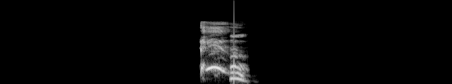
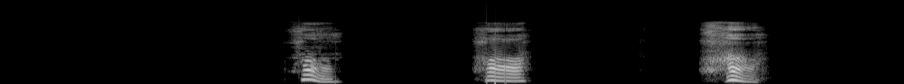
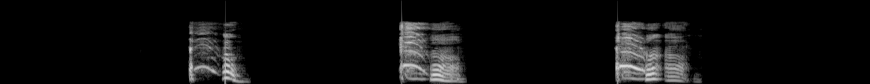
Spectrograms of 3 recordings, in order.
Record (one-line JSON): {"cough_length": "4.5 s", "cough_amplitude": 31101, "cough_signal_mean_std_ratio": 0.25, "exhalation_length": "9.0 s", "exhalation_amplitude": 29149, "exhalation_signal_mean_std_ratio": 0.26, "three_cough_length": "8.7 s", "three_cough_amplitude": 32767, "three_cough_signal_mean_std_ratio": 0.32, "survey_phase": "beta (2021-08-13 to 2022-03-07)", "age": "65+", "gender": "Female", "wearing_mask": "No", "symptom_none": true, "smoker_status": "Ex-smoker", "respiratory_condition_asthma": false, "respiratory_condition_other": false, "recruitment_source": "REACT", "submission_delay": "2 days", "covid_test_result": "Negative", "covid_test_method": "RT-qPCR", "influenza_a_test_result": "Negative", "influenza_b_test_result": "Negative"}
